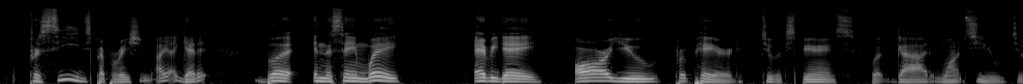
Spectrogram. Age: 20-39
